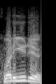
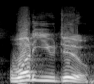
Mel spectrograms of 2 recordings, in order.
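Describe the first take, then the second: First: Said in the usual way. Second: Imitated Russian accent, pitched up; mock Russian-accented woman, higher voice. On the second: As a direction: put on a strong Russian accent for a retold question. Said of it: "very strong Russian accent".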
